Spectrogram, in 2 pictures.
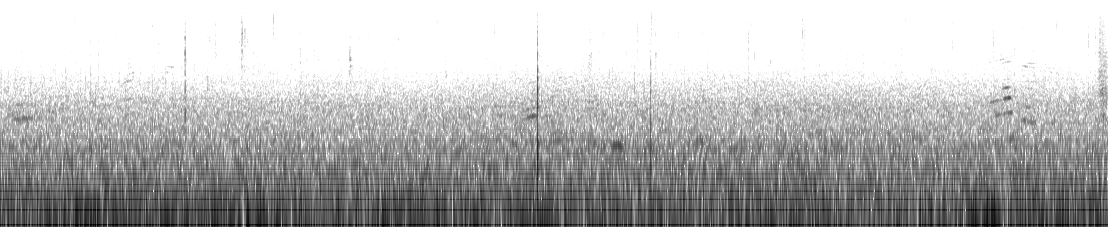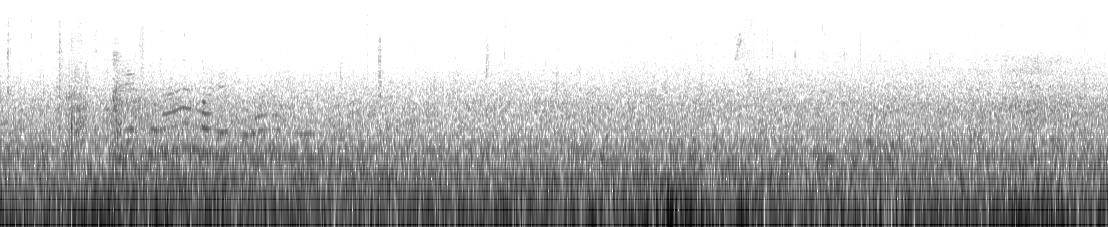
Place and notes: Ave, New York, NY, USA - cold winter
